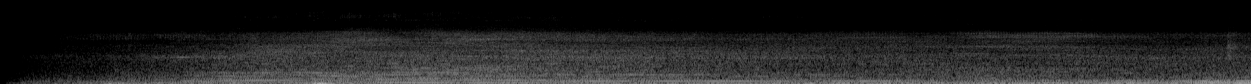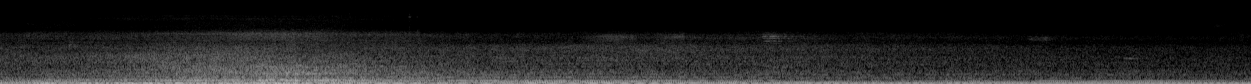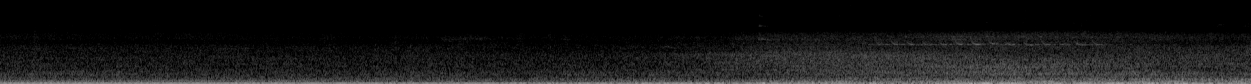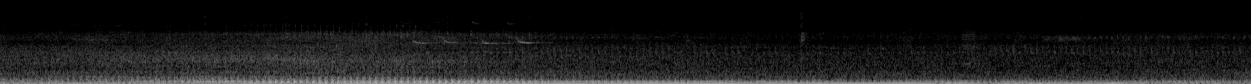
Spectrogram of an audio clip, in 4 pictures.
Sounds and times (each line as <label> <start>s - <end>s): Traffic sound 0.1s - 50.0s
